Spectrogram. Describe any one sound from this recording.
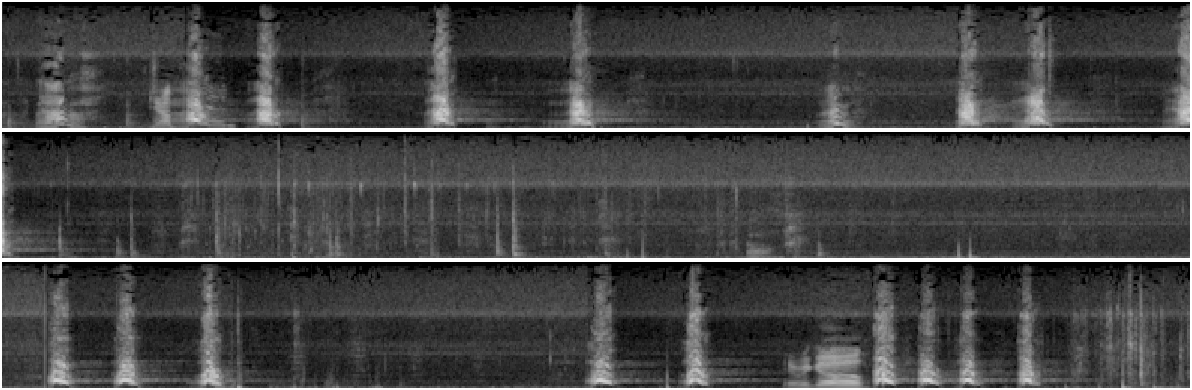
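A small dog barks sharply, close by, in short bursts.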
